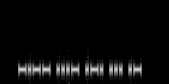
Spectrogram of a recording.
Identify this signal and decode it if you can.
Morse code, heard as a keyed tone, about 48 wpm, 690 Hz. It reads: YVRSA
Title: Code Groups - 5 Letters - 50wpm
